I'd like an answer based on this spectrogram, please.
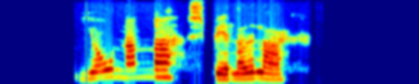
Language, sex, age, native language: Icelandic, female, 30-39, Icelandic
